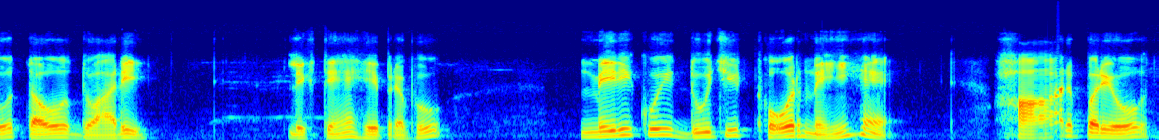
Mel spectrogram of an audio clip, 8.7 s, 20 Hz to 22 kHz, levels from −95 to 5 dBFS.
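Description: From 5.67 to 5.79 s, three short concealed packet losses land back to back, each about 20 ms of missing speech filled by extending the preceding sound before blending back. The result is a single brief smear or wobble rather than a broken texture, which sets it apart from the later stretch. From 7.69 to 7.97 s, repeated packet loss produces robotic sound. Seven gaps, the longest about 21 ms, leave roughly half that span patched, so the concealment never settles. Because it keeps restarting, it sounds choppy, with pieces missing, rather than smeared. Both happen on a call path whose top end stops near 12 kHz, which fits Opus at about 24 kbps.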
